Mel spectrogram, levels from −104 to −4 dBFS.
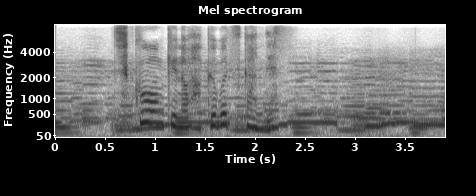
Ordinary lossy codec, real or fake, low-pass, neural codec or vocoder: none; fake; none; codec, 16 kHz, 6 kbps, DAC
